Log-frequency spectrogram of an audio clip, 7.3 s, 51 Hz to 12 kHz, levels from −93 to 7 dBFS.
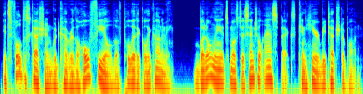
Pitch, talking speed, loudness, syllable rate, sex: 95 Hz, 180 wpm, -17 LUFS, 5.8 syllables/s, male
